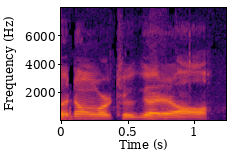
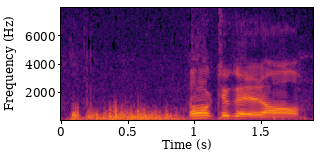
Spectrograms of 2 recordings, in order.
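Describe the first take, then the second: First: Said in the usual way. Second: "Don't work too good at all" drawn out slowly for emphasis; slow repeat. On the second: Real, not acted. Repeats complaint about plow.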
